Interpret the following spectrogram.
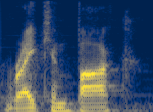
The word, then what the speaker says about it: Reichenbach: has tasked magister reyna reichenbach am i pronouncing that right is it reikenbach yep right with collecting this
